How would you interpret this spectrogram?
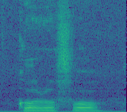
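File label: "korofo", Nigerian Pidgin, male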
